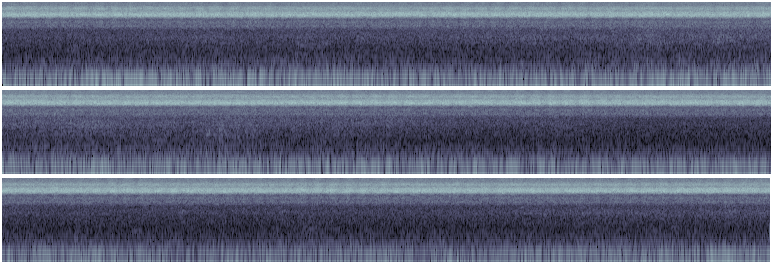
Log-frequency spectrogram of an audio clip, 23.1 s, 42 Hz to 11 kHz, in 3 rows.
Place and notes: Parque Vale do Silêncio, Lisbon, Portugal - Summer cicadas
High volume cicadas on the park, Church-audio binaurals + zoom H4n
August 2013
